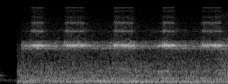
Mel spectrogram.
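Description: Crickets chirping, the stock sound effect for an awkward silence: a high chirp pulsing about twice a second, cut in suddenly after a brief dead gap.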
